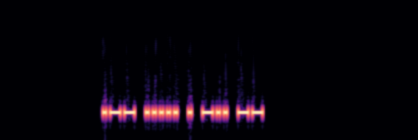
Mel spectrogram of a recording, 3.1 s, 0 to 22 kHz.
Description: Morse code, heard as a keyed tone, about 46 wpm, 700 Hz. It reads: W5EDM
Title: USA Call Signs - 5 Characters - 4x Character Spacing - 45wpm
